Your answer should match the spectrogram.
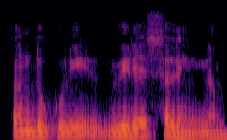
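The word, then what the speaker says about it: Kandukuri Veeresalingam: इनका नाम है कंदुकुरी वीरेशलिंगम। स्पेलिंग नोट कर लीजिए, कंदुकुरी वीरेशलिंगम।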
